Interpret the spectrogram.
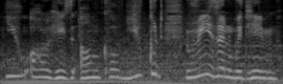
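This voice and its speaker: Actress voicing a desperate noblewoman, halting. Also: sits high, background noise, lightly acted. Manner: anxious, halting, breathless pleading. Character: frightened noblewoman pleading for help.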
